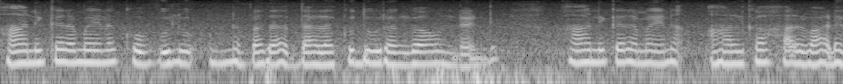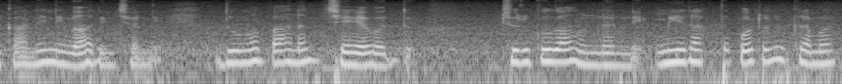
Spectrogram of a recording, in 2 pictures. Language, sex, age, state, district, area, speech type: Telugu, female, 18-30, Telangana, Peddapalli, rural, spontaneous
